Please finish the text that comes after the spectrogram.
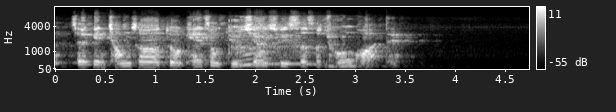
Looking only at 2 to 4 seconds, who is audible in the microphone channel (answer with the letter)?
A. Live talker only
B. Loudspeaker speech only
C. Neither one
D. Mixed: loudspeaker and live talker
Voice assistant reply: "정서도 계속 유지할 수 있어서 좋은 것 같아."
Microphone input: D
